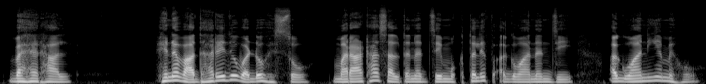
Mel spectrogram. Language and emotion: Sindhi, neutral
